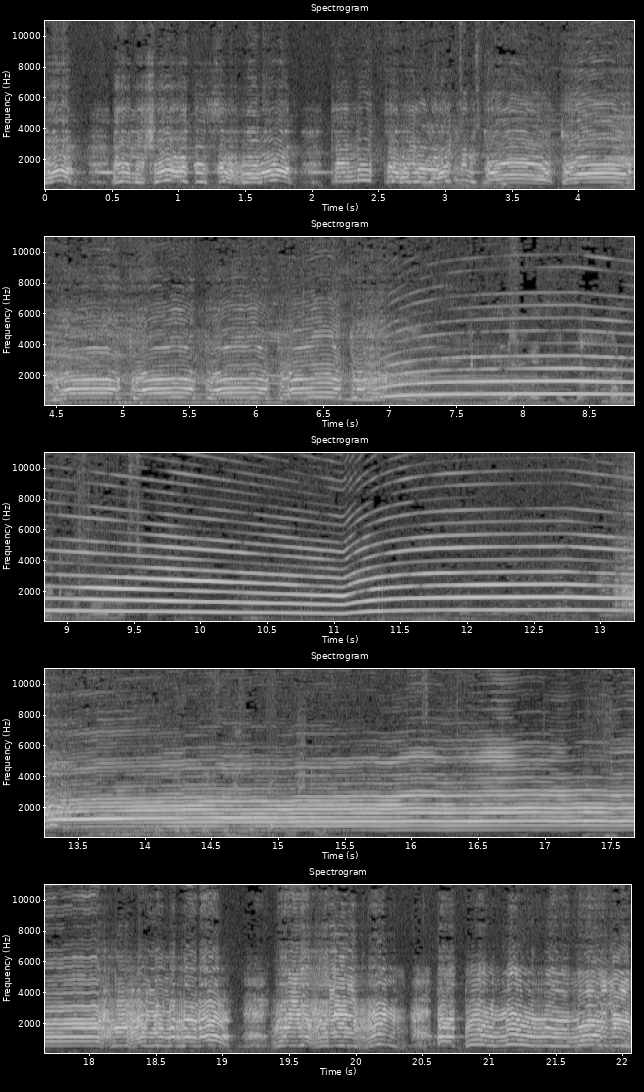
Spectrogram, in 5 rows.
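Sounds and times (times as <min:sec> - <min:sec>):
megaphone long tones: 0:00.0 - 0:22.0.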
